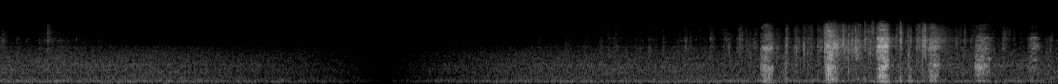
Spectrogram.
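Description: A badger gives a quick cluster of harsh, breathy snorts and hisses near the end, five or six bursts in two seconds, over a steady background hiss.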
